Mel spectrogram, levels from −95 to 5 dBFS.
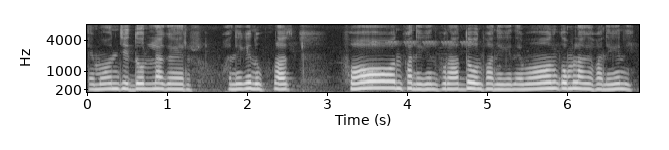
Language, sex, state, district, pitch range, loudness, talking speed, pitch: Chakma, female, Tripura, Unakoti, 225-250 Hz, -14 LUFS, 120 wpm, 235 Hz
